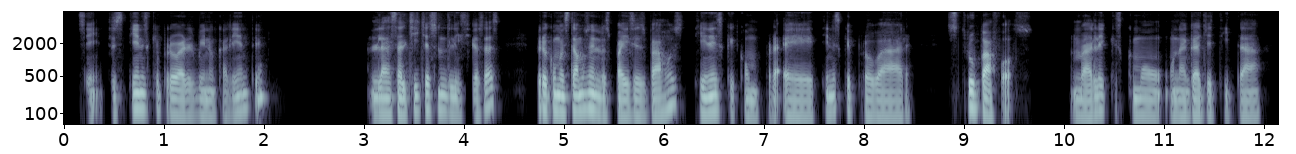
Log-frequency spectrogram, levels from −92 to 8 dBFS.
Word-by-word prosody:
Sí, - - -7 0.3
tienes 120 0 +4
que - - -8
probar 95 -2 +3
el 90 - -3
vino 90 -2 -2
caliente. 120 - -3 1.0
Las 100 -1 +2
salchichas 105 +4 +2
son 115 -1 +1
deliciosas, 95 -2 -2 0.3
pero - - +4
como 115 -1 +6
estamos 110 +3 +4
en 115 -3 +6
los 95 - -2
Países 90 -1 +1
Bajos, 130 +11 0
tienes 110 +1 +2
que 100 - -9
compra 90 -4 -3
eh, 85 -1 0
tienes 105 +2 -2
que - - -4
probar 85 -2 -1 0.3
stroopwafels, - - +2 0.3
¿vale?, 90 +5 +1
que - - -30
es - - -18
como 95 -2 -2
una 90 0 -1
galletita, 90 0 -2
95 Hz, 160 wpm, -25 LUFS, 90-110 Hz, 1.0 s, como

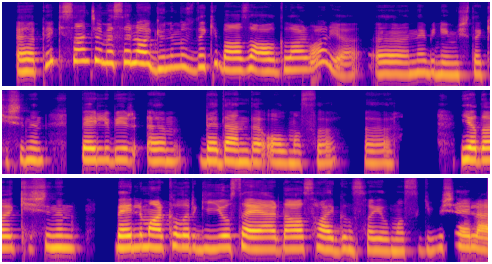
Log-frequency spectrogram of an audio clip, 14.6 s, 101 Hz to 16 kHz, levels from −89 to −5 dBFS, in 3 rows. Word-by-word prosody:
Eee, 245 0 +3
peki, 460 +6 -3
sence, 465 +1 +2
mesela, 410 0 +4
günümüzdeki 320 +3 -3
bazı 270 +1 +2
algılar 265 +2 0
var 425 +7 -3
ya, 195 - -7
eee, 215 0 -2
ne 230 0 -5
bileyim, 205 -2 -5
işte, 205 +1 -8
kişinin 235 +1 -5 0.4
belli 240 -1 +3
bir, 240 -1 -3 0.2
ımm, 225 +1 -2
bedende 215 -1 +1
olması, 200 +1 -6 0.3
ııı, 200 0 -7 0.7
ya 245 -1 +6
da 240 0 +2
kişinin, 245 0 -2 0.3
belli 250 +1 +6
markaları 255 0 +4
giyiyorsa 245 +3 +1
eğer 225 0 +5
daha 230 0 +3
saygın 225 -2 -1
sayılması 205 0 -6
gibi 215 +3 -10
şeyler. 125 - 0
235 Hz, 130 wpm, -22 LUFS, 215-255 Hz, 0.7 s, ya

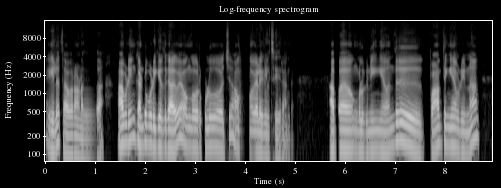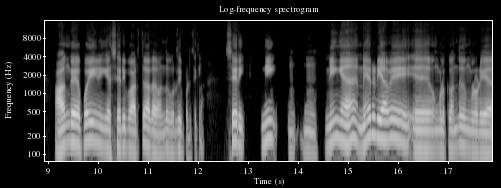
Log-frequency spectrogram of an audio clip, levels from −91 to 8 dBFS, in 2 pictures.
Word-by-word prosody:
இல்ல 115 - -1
தவறானதா, 95 -3 -3 0.4
அப்டின்னு 165 +5 +2
கண்டுபிடிக்கிறதுக்காகவே 135 -3 +2
அவங்க 140 -2 -2
ஒரு 120 - -6
குழுவை 135 0 -1
வச்சு 120 - -8
அவங்க 120 0 -7
வேலைகள் 110 -3 -3
செய்றாங்க. 90 - -10 0.8
அப்ப 120 +1 -1 0.3
உங்களுக்கு 120 -1 -5
நீங்க 120 0 -4
வந்து 140 +6 -2 0.7
பார்த்தீங்க 140 +3 0
அப்டின்னா, 120 +4 -3 0.7
அங்கே 160 +4 +5 0.2
போய் 165 +2 +4 0.2
நீங்க 135 -2 0
சரிபார்த்து 130 -3 0
அத 125 - 0
வந்து 115 +4 -5
உறுதிப்படுத்திக்கலாம். 115 -5 -9 0.5
சரி 160 -3 +3 0.5
நீ 175 - +3 0.4
ம், 115 - -11 0.2
ம். 115 -2 -6 0.3
நீங்க 180 +3 +1 0.4
நேரடியாவே 185 +1 +4 0.4
அ - - +4 0.3
உங்களுக்கு 125 -1 -4
வந்து 135 +3 -3
உங்களுடைய 120 -2 0
130 Hz, 115 wpm, -22 LUFS, 120-145 Hz, 0.8 s, அங்கே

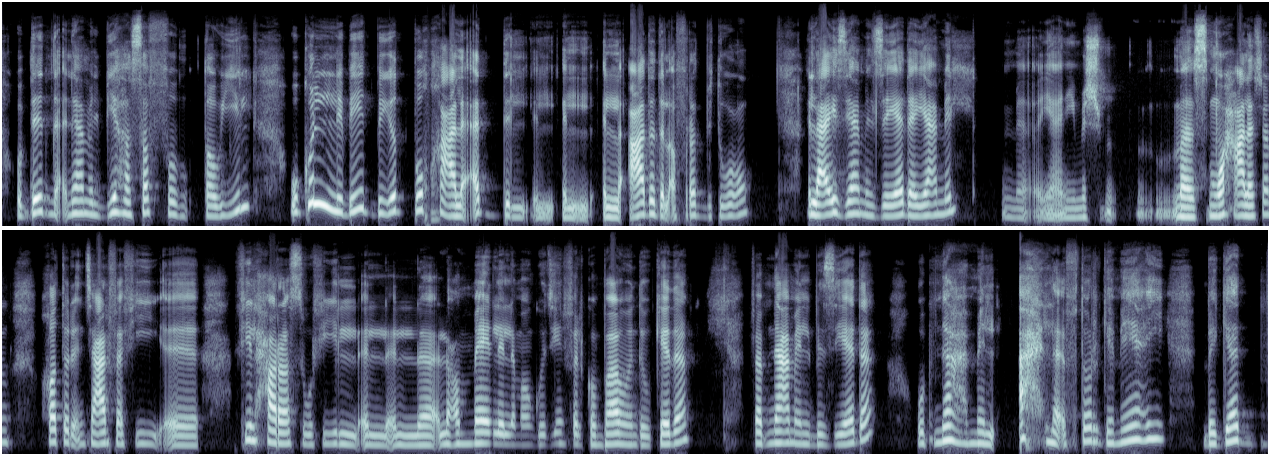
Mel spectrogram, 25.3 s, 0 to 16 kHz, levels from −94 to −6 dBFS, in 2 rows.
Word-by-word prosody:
وبنبدأ 220 -3 +1
نعمل 205 -2 -2
بيها 210 +4 0
صف 220 +1 0 0.3
طويل، 185 - -3 0.4
وكُل 340 -11 +4
بيت 235 -3 -2
بيطبخ 240 +4 -2
على 170 0 +6
قد 200 -4 0
ال 155 -4 -5
ال 75 - -9
ال - - -4 0.2
ال 150 -1 +2
عدد 195 -1 +5
الأفراد 180 +1 -2
بتوعه، 175 +6 -8 0.6
اللي 195 -2 +7
عايز 195 +1 +5
يعمل 205 -4 0
زيادة 175 +3 +3
يعمل 185 +8 0 0.5
م 145 -2 -13
يعني 145 0 -5
مش 155 +10 +2
م - - -8 0.7
م - - -1
مسموح 175 +5 +5
علشان 180 +3 +3 0.3
خاطر 200 -4 0
أنتِ 170 +2 -5
عارفة 175 0 +4
في 175 -1 -11
آآ 150 -1 -2 0.4
في 240 - -4
الحرس 180 -6 +3
وفي 170 +2 -10
ال 165 -3 -6
ال 155 -1 -5
ال 150 0 -5
العُمال 170 +3 0
اللي 165 -1 -2
موجودين 155 +3 -11
في 170 -1 -7
الCompound 160 0 0
وكده 170 - 0 0.6
فبنعمل 180 -1 +2
بزيادة 165 - -1 0.4
وبنعمل 185 -3 -1 0.3
أحلى 200 -4 +3
إفطار 215 0 -5
جماعي 230 +7 -2 0.4
بجد 205 +1 -1
180 Hz, 125 wpm, -20 LUFS, 165-210 Hz, 0.7 s, اللي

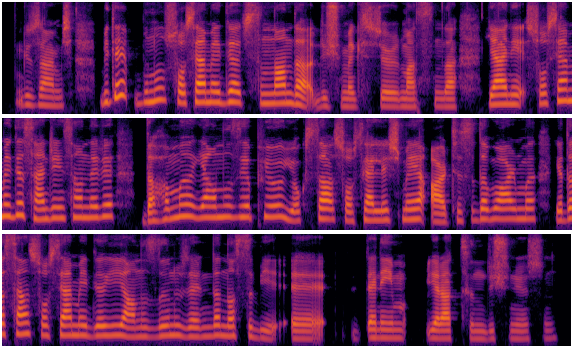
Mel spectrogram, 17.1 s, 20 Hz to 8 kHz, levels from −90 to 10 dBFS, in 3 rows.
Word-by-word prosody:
Güzelmiş. 180 -2 -2 0.3
Bir 245 - -3
de 380 +3 +5
bunu 250 +7 -2
sosyal 245 -1 +6
medya 245 0 +3
açısından 225 -1 +2
da 210 - +3
düşünmek 160 -1 -1
istiyorum 160 -1 -2
aslında. 155 0 -1 0.3
Yani, 205 0 +5
sosyal 250 +6 +2
medya 290 +2 +2
sence 230 0 +1
insanları 260 +3 -1 0.3
daha 195 +4 +1
mı 280 +3 0
yalnız 265 +1 0
yapıyor 270 +1 -2
yoksa 225 +2 +1
sosyalleşmeye 210 +2 +1
artısı 190 +4 +1
da 230 -1 +1
var 230 0 +2
mı? 230 0 -3 0.2
Ya 200 +2 -3
da 245 - +3
sen 250 +1 +2
sosyal 225 -2 +1
medyayı 220 0 -2
yalnızlığın 195 +1 -2
üzerinde 200 +1 -4
nasıl 200 -3 -3
bir, 160 -3 -7
eee, 155 -1 -2 0.4
deneyim 170 -1 -1 0.2
yarattığını 160 -2 -1
düşünüyorsun? 155 +1 -7
220 Hz, 135 wpm, -24 LUFS, 180-245 Hz, 0.4 s, sosyal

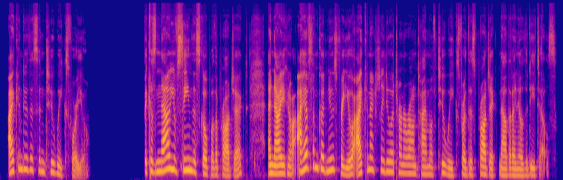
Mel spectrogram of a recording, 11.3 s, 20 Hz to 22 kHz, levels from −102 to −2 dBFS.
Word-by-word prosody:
I 220 - +7
can 275 +3 -2
do 270 -1 -1
this 250 -1 -6
in 220 -2 -3
2 210 -1 -4
weeks 170 -6 -6
for - - -6
you." - - -9 1.1
Because 215 0 0
now 225 +5 +6
you've 265 -5 +4
seen 250 +2 +4
the 220 -3 -1
scope 170 -4 -1
of 155 - -5
the 155 - -5
project, 135 +2 -3 0.4
and 180 +1 +4
now 175 -1 +8
you 180 0 +4
can 170 - -3
go, - - 0
"I 220 - +6
have 295 +2 +5
some 310 -2 0
good 270 -5 0
news 245 +2 0
for 185 - -3
you, 155 +1 +1
I - - +6
can 260 +6 -5
actually 245 -2 -5
do 220 0 -1
a 210 - -2
turnaround 180 -4 -4
time 160 -1 -4
of 155 -1 -10
2 195 -1 -3
weeks 140 -4 -6
for 160 -2 -3
this 145 0 -7
project 145 -4 -1
now 140 -1 0
that 140 +1 -5
I - - 0
know 135 -1 -2
the 140 +1 -8
details." 145 0 -8
180 Hz, 260 wpm, -25 LUFS, 150-235 Hz, 1.1 s, now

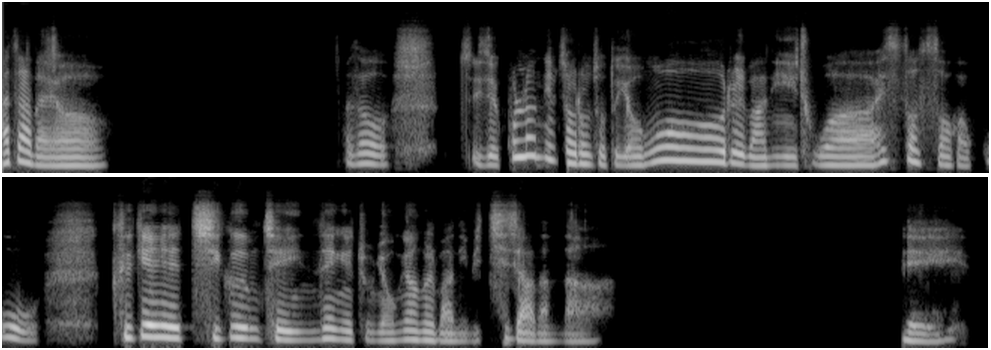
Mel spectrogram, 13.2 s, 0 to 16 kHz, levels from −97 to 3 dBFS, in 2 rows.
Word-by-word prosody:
하잖아요. 175 -7 +1 1.6
그래서 205 -2 -3 0.6
이제 190 -1 -4
콜로 355 - +3
님처럼 235 - 0
저도 190 -1 -7
영어를 255 +2 +2
많이 180 0 -4
좋아했었어 190 - -3
갖고 180 +5 -5 0.5
그게 240 -1 +7
지금 225 -1 +3
제 200 - +2
인생에 185 +2 -2
좀 175 -1 -14
영향을 180 +1 -2
많이 165 -1 -6
미치지 165 +3 -4
않았나. 160 0 -7 2.0
네. 165 +3 -5
195 Hz, 225 characters per minute, -28 LUFS, 180-230 Hz, 2.0 s, 그게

